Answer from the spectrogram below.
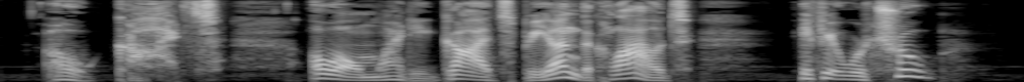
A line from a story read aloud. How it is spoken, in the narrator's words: His voice shook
